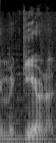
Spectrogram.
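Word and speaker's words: Magearna: pretty nice and also one shot the magnera or maguire now should say mcgiron that's how you say it properly now you know knocks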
